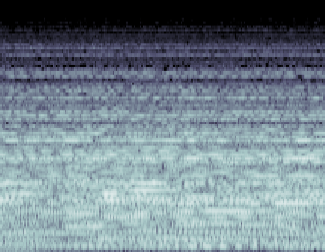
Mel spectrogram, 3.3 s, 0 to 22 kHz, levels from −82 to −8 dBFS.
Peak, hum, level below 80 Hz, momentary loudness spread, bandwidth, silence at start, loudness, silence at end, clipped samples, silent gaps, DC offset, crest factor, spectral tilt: 0 dBFS; none; -42 dBFS; 2 LU; 15 kHz; 0 s; -12 LUFS; 0 s; under 0.1%; none; under 0.1%; 12 dB; -3.5 dB/octave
